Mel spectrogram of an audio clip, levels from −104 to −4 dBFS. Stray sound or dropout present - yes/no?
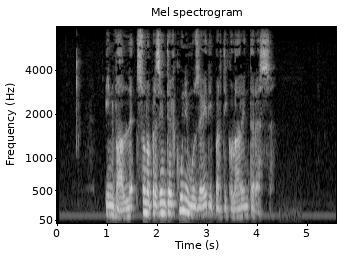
no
